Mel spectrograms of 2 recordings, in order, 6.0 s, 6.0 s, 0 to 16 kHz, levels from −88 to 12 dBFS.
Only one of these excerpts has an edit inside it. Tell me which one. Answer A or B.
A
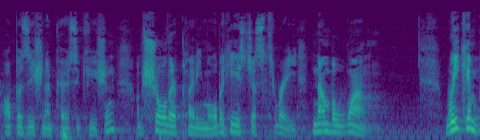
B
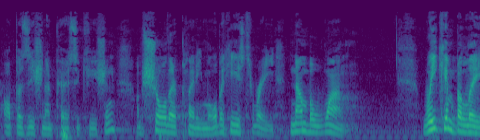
B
